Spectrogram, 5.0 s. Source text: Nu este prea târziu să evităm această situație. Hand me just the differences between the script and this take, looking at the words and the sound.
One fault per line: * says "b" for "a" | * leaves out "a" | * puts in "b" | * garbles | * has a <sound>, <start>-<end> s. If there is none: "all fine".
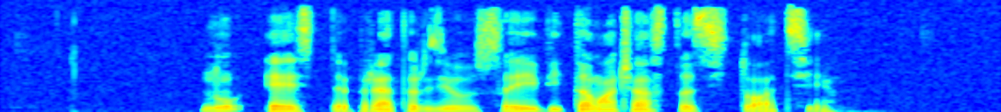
all fine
